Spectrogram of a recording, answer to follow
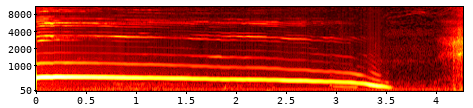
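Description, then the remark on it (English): A man imitates a dog's howl, holding one long, steady, mournful note for about three seconds before it slides downward and breaks off, loud with no talking. “That was a good howl. I was proud of myself.”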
